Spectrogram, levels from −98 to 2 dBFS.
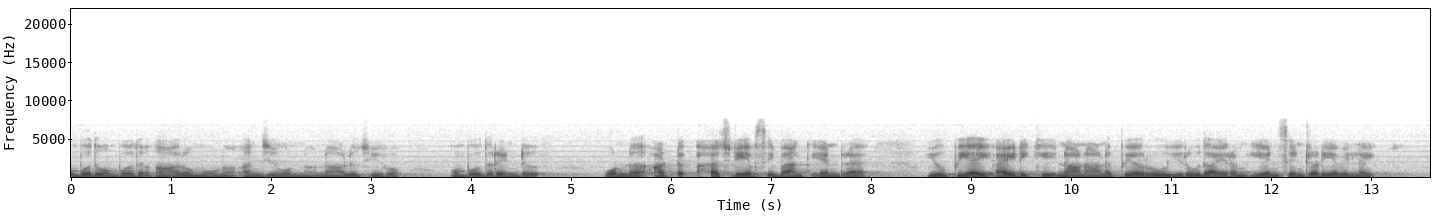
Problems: constant background noise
